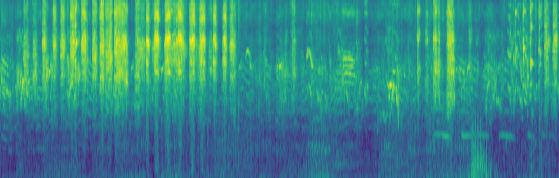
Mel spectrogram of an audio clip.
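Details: Pet budgerigars at their food. Rapid clicking and pecking fill the first half, then warbled chirps follow, along with a repeated lower whistled note and a muffled thud.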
